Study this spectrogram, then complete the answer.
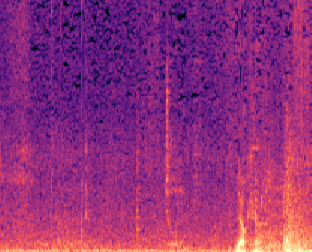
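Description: A cue strikes a snooker ball with a soft click.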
